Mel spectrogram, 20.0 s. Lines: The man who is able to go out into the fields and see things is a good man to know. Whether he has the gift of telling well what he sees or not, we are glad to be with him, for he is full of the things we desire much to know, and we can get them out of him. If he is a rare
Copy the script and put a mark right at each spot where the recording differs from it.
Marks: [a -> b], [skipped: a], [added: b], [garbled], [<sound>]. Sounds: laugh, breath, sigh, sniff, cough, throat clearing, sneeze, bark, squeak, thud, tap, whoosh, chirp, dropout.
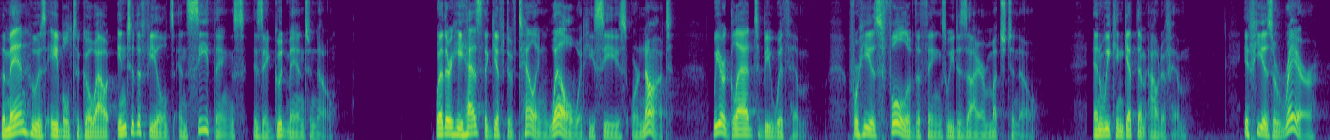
The man who is able to go out into the fields and see things is a good man to know. Whether he has the gift of telling well what he sees or not, we are glad to be with him, for he is full of the things we desire much to know, and we can get them out of him. If he is a rare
